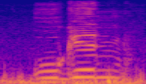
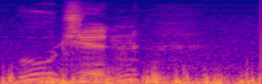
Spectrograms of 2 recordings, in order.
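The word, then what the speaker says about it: Ugin: Since we get our powers from Ugan, or some might pronounce it Ujin, depends on how you want to pronounce it. I've heard both.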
